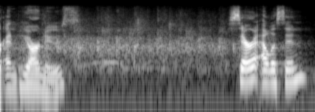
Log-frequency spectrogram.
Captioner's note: audience applauding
